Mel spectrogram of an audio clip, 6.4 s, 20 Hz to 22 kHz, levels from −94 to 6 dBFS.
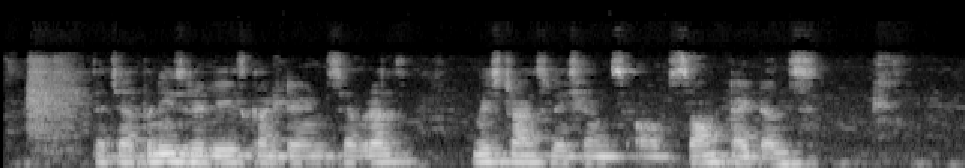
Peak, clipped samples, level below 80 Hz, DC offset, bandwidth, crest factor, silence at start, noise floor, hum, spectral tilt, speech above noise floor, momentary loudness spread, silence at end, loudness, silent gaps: -2 dBFS; under 0.1%; -56 dBFS; under 0.1%; 7.2 kHz; 16 dB; 0.15 s; -47 dBFS; none; -5.5 dB/octave; 30 dB; 17 LU; 0.3 s; -18 LUFS; none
